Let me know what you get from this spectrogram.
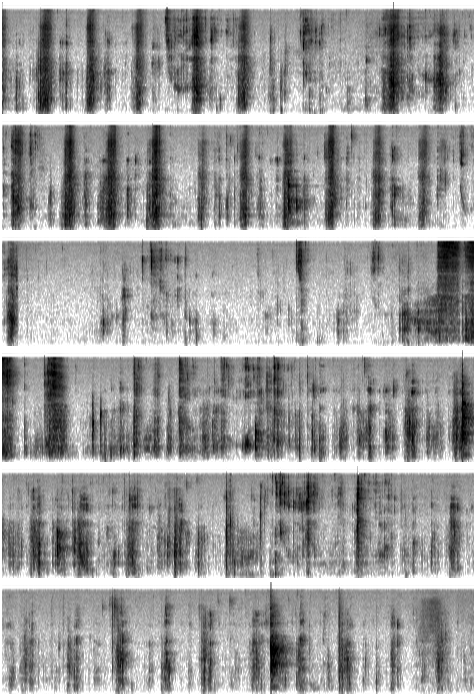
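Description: Close-miked chewing: crisp, rapid crunches of seasoned raw cucumber salad (oi-muchim) being bitten and chewed, pausing briefly about a third of the way in. Around the middle, a spoonful of chicken-and-egg rice bowl goes in with a louder, softer, wetter stretch of mouth sounds, and then the crunching resumes.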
